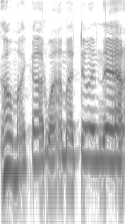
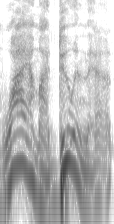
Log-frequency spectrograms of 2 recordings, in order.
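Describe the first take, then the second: First: High, thin panicked thought; rising inner panic. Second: Said in the usual way. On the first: Retold or imitated. Preacher reliving his stage panic, high panicked thought. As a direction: pitch it up like dread creeping in.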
